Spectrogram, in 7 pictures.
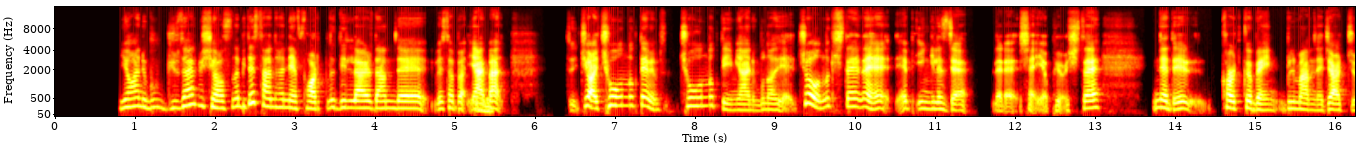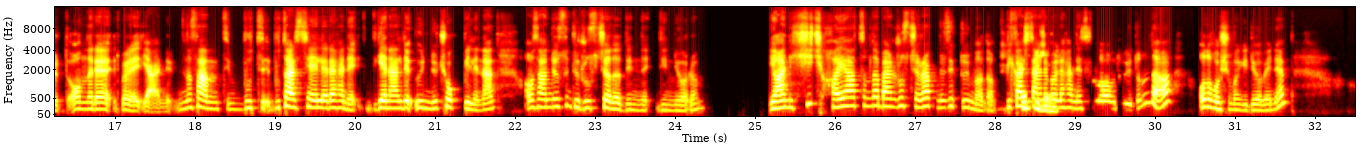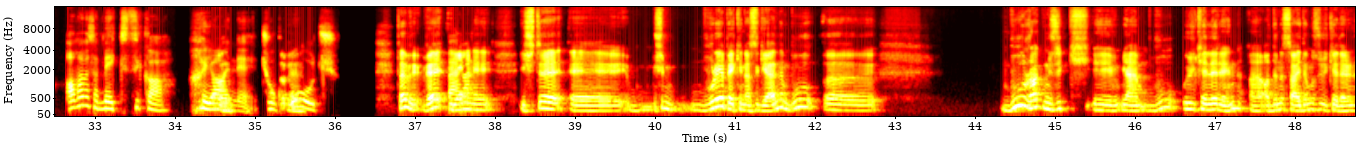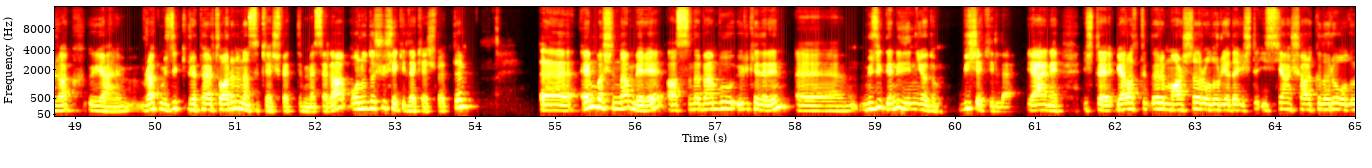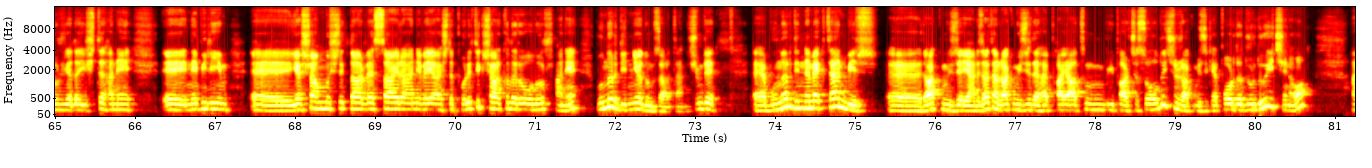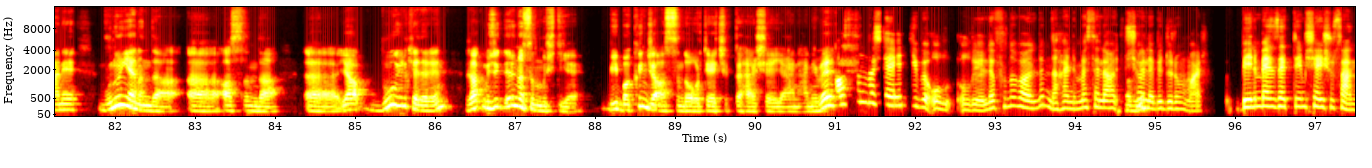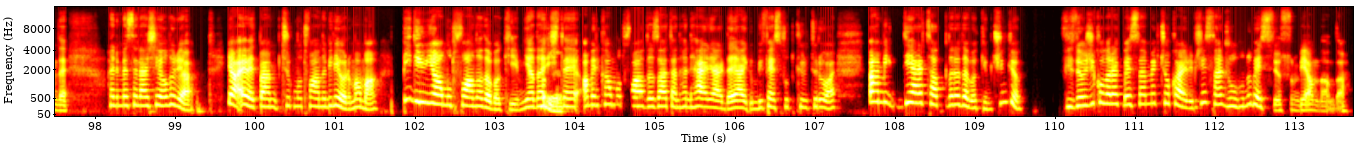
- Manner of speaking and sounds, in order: tapping; other background noise; chuckle
- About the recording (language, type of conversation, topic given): Turkish, podcast, Müzik zevkinin seni nasıl tanımladığını düşünüyorsun?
